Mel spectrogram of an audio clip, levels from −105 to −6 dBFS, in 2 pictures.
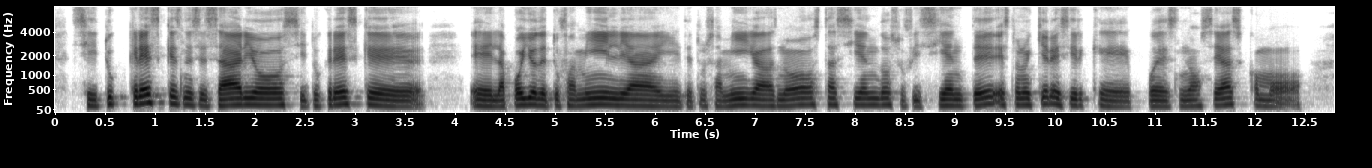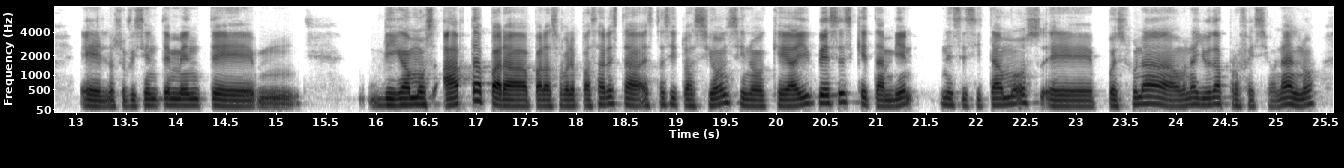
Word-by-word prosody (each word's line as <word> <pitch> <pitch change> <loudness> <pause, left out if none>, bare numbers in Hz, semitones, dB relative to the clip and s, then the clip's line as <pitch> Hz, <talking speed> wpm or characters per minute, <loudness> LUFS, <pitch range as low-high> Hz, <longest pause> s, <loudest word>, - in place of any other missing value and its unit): si 125 -2 -6
tú 155 +4 -4
crees 175 +3 +4
que 170 - -3
es 155 - -4
necesario, 135 +1 +3
si 135 -4 -10
tú 120 +1 -8
crees 145 +2 +1
que 125 -7 0 0.4
el 120 -1 +1
apoyo 135 +4 +3
de 130 - +2
tu 125 -1 -7
familia 130 -1 +2
y 115 -1 -4
de - - -9
tus 120 0 -13
amigas 125 +1 0
no 135 +3 +1
está 140 0 -5
siendo 140 0 -3
suficiente, 125 +3 -2
esto 135 - -5
no 140 -1 +1
quiere 155 +3 -2
decir 130 -2 -4
que, 110 -4 -4
pues, 115 0 -2
no 120 +1 -4
seas 140 +4 -1
como, 125 -4 -7 0.5
eh, 115 -2 +3
lo 110 +1 -2
suficientemente, 130 -1 0
mm, - - -5 0.7
digamos, 140 +2 +2
apta 190 - +3
para 120 -2 +6
para 125 0 +3
sobrepasar 125 +3 -1
esta 150 -5 0
esta 130 +3 -7
situación, 135 +2 -1
sino 125 -8 -1
que 125 -1 +1
hay 135 +6 +3
veces 180 +3 +1
que 155 -7 -2
también 125 +5 0 0.3
necesitamos, 140 +5 -2
eh, 115 -1 0
pues 120 -1 -3
una 150 -6 +3
una 125 +5 -1
ayuda 150 +2 0
profesional, 125 +2 -1
¿no? 150 +5 -2
130 Hz, 135 wpm, -20 LUFS, 120-145 Hz, 0.7 s, para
